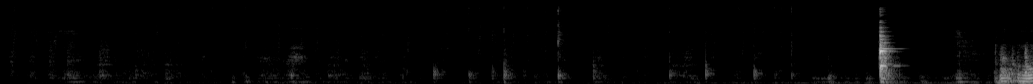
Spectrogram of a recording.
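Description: Faint rubbing and small ticks of a lather-laden shaving brush worked over the cheeks and chin, with one sharp knock about nine seconds in.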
